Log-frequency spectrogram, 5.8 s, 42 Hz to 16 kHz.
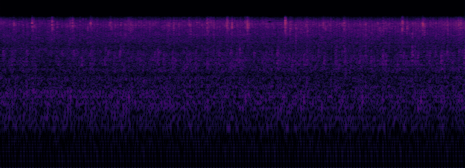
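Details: Peugeot 306 under diagnosis: the engine idles steadily with a faint, uneven ticking on top at about three per second; abnormal engine noise, cause not yet clear.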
